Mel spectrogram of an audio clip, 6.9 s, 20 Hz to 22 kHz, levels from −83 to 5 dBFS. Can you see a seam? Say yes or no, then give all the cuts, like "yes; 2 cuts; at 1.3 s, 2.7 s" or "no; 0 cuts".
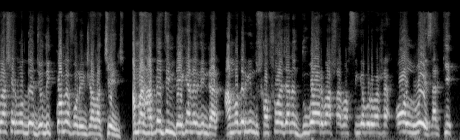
yes; 1 cut; at 1.9 s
